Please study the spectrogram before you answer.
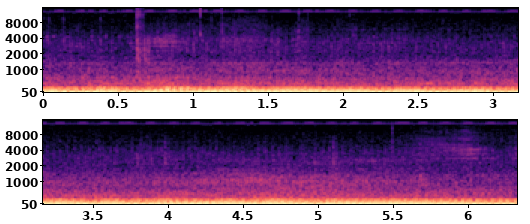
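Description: Low rumbling idle with an uneven, stumbling pulse in the lows and no steady rhythm, consistent with a cylinder misfiring.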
